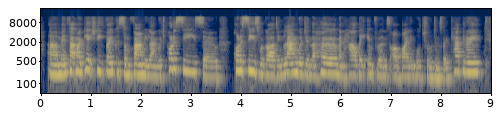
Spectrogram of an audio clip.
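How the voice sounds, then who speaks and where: The voice moves at a fairly quick pace with hardly any pauses and ordinary pitch variation. Noticeable background noise runs underneath. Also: woman, medium pitch for a woman. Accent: British. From UK. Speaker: speech therapist and researcher. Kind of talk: podcast interview. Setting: call.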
